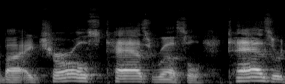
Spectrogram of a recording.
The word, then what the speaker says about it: Taze: I've always said Taz, like the Tasmanian devil. I don't know why, but it just seems like, you know, it could be Taze, because that's kind of like more how it's spelled.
